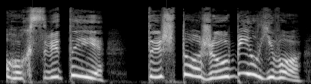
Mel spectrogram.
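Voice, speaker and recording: A woman voicing a frightened young heroine, her own voice pitched higher and pleading. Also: sing-song, measured pace, no echo, clean studio sound. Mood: alarmed, pleading.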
